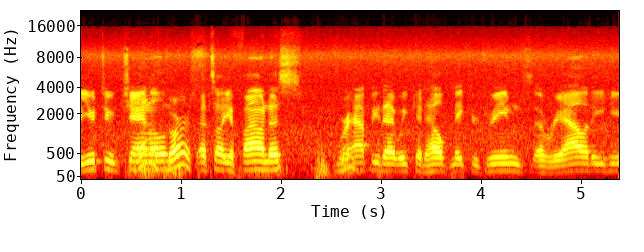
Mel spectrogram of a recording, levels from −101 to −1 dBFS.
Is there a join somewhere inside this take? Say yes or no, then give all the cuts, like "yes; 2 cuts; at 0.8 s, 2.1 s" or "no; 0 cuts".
yes; 1 cut; at 3.7 s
